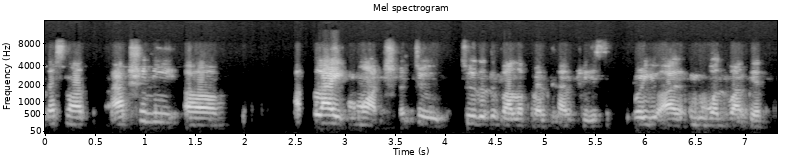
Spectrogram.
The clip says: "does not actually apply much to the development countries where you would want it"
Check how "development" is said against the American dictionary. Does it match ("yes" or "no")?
yes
